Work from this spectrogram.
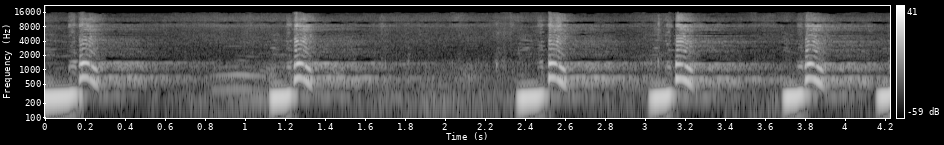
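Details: Sparse siamang gibbon howl, short low hoots each capped by a sharp falling yelp, spaced irregularly with quiet gaps between.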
